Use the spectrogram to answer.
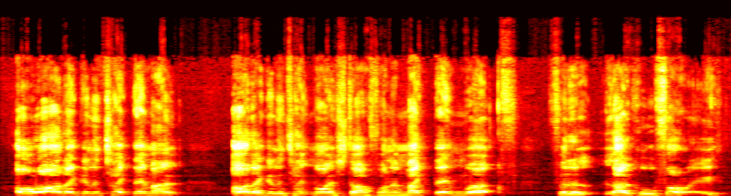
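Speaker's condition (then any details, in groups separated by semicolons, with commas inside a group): Cerebral palsy; wheelchair user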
